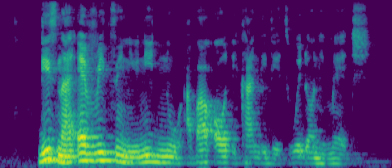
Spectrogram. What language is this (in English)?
Nigerian Pidgin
